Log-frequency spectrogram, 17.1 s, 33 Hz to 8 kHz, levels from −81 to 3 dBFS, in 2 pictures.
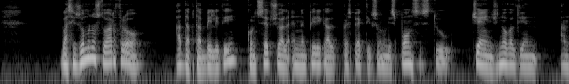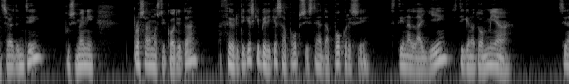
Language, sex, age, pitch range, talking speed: Greek, male, 30-49, 100-145 Hz, 100 wpm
